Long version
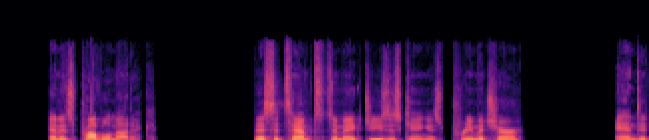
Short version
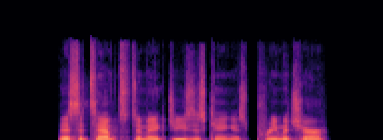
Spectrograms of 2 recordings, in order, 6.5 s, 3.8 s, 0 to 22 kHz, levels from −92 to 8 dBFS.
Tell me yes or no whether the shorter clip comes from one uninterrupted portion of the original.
yes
